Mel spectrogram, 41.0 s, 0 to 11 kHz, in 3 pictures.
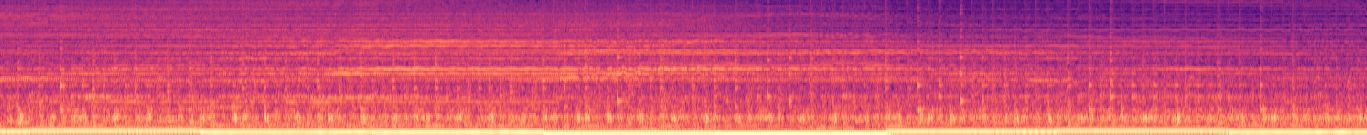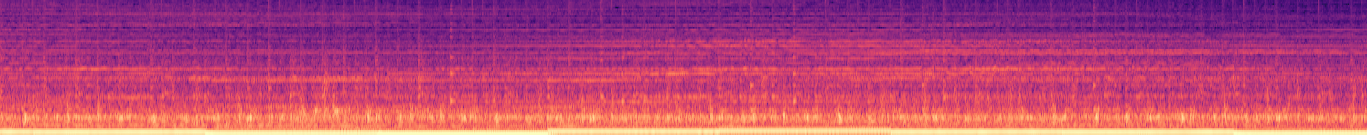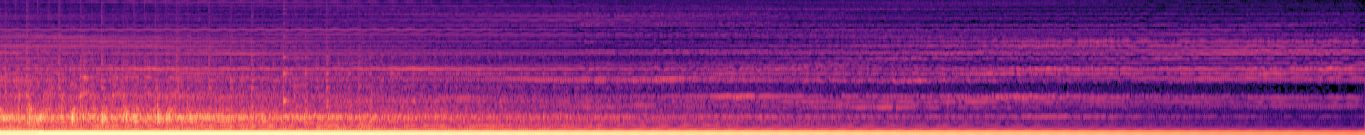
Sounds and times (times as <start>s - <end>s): Techno: 0.0s - 40.9s.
